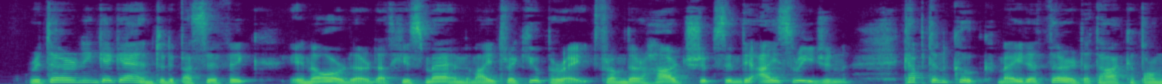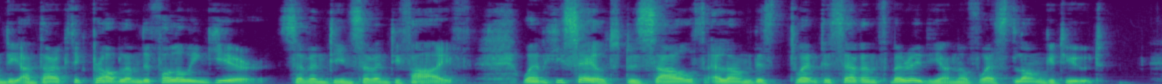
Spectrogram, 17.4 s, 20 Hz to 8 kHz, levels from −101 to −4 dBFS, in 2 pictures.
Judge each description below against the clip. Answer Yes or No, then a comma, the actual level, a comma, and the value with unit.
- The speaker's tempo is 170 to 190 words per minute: No, average, 160 wpm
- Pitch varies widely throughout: No, average, 3.4 semitones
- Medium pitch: Yes, medium, 145 Hz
